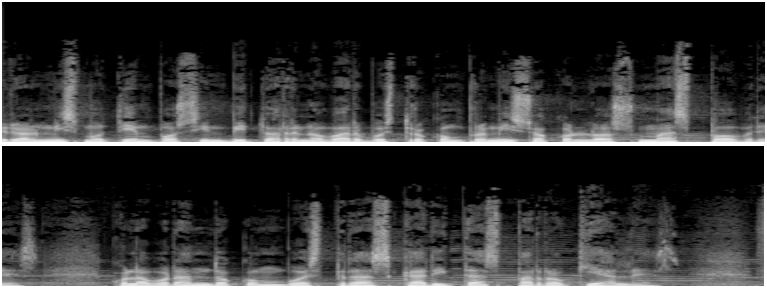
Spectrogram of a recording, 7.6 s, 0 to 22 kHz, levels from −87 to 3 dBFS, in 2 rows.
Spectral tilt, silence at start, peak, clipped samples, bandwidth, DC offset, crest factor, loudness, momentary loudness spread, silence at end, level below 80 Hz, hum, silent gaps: -7 dB/octave; 0 s; 0 dBFS; under 0.1%; 14 kHz; under 0.1%; 12 dB; -13 LUFS; 5 LU; 0.1 s; -38 dBFS; none; none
